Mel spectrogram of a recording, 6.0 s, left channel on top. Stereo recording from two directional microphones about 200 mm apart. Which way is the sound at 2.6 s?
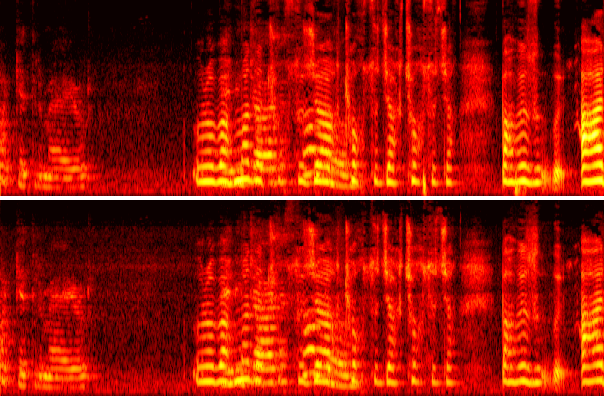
40° left (ahead or behind).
